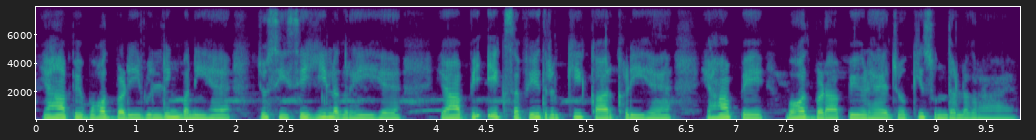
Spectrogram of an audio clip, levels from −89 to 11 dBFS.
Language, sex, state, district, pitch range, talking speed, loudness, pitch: Bhojpuri, female, Uttar Pradesh, Gorakhpur, 190-220 Hz, 205 wpm, -17 LUFS, 200 Hz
